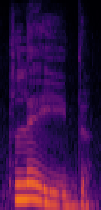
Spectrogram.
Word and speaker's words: played: So, the pronunciation of ed becomes D. It becomes played.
